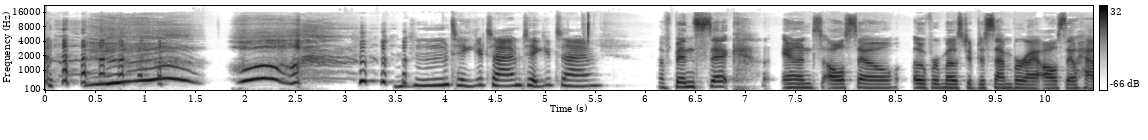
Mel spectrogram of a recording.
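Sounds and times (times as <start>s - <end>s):
laughter: 0.0s - 3.8s
person panting out of breath after running up and down stairs: 0.4s - 2.7s
speech: 3.5s - 10.4s.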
